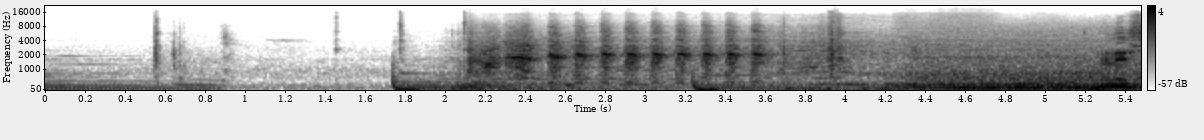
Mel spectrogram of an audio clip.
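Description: A Honda Civic EG with a push-start button is started. A click comes first, then a short pause. The starter cranks in a quick pulsing rhythm, and the engine catches and settles into a steady, close idle.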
